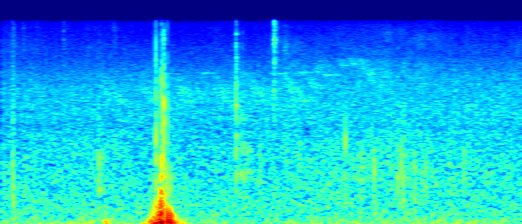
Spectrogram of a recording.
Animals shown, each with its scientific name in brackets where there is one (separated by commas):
Ovenbird (Seiurus aurocapilla), American Redstart (Setophaga ruticilla)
